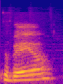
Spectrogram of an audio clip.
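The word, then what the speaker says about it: Cabell: and are you Miss cabel yes am I pronouncing your last name right yes thank you I'm always the double L's always throw me off Council have you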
